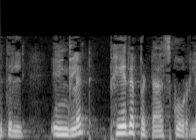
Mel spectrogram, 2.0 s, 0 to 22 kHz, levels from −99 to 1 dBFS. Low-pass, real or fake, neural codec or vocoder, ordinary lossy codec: none; real; none; none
